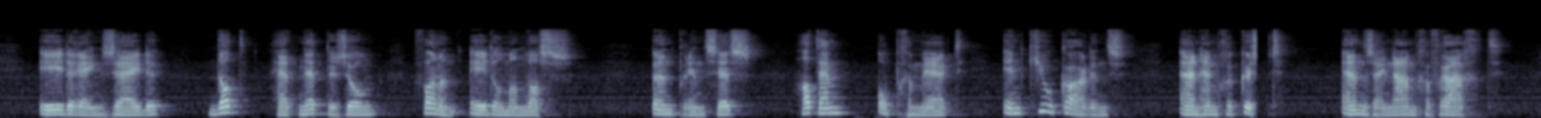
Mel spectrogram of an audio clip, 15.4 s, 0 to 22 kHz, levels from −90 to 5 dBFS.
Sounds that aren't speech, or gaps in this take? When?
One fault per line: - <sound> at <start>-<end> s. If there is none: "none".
- dropout at 12.6-12.7 s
